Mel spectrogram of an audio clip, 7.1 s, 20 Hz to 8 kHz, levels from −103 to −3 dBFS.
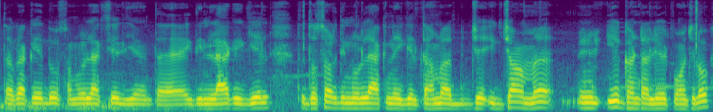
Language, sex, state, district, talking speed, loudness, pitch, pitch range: Maithili, male, Bihar, Araria, 200 wpm, -12 LUFS, 130 Hz, 125-135 Hz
